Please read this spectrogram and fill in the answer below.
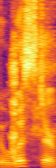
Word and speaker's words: Worcester: It's actually Worcester, believe it or not, but it's spelled just like Warchester. So, it's a it's a strange Massachusetts thing.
